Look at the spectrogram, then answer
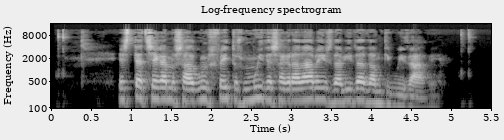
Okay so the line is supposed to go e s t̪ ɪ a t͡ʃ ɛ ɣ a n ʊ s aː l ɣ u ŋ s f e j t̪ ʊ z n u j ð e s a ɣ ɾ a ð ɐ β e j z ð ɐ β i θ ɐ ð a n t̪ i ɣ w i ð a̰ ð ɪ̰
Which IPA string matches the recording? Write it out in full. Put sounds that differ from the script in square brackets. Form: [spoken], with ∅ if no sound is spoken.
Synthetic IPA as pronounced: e s t̪ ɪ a t͡ʃ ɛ ɣ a n ʊ s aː l ɣ u ŋ s f e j t̪ ʊ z [m] u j ð e s a ɣ ɾ a ð [a] β e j z ð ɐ β i [ð] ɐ ð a n t̪ i ɣ w i ð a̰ ð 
